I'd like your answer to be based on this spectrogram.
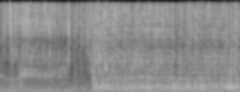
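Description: Coolant gushes steadily out of a Pontiac Aztek during a radiator replacement. It is a loud, continuous broadband pour with a single brief knock early on, and no voices.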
